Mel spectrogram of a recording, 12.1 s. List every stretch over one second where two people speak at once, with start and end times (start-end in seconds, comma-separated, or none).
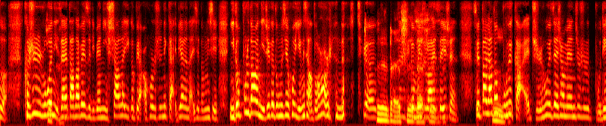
7.5-8.8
